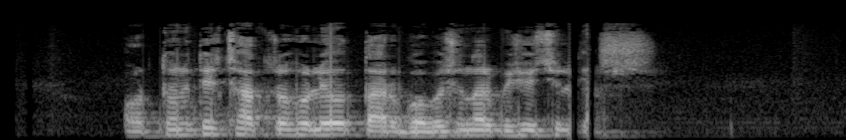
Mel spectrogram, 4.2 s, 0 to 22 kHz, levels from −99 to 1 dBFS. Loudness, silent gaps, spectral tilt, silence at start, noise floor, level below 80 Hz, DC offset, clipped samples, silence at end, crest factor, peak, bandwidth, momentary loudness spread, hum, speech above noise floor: -30 LUFS; none; -4 dB/octave; 0.6 s; -72 dBFS; -82 dBFS; under 0.1%; under 0.1%; 1 s; 20 dB; -12 dBFS; 11.5 kHz; 11 LU; none; 42 dB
